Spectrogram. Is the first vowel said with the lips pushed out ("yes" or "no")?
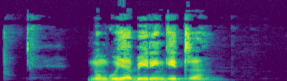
yes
